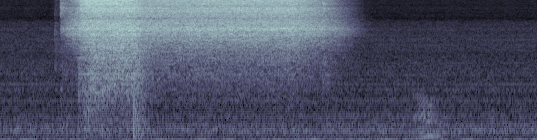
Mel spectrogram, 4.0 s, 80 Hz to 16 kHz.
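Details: Vevor Cut 50 plasma cutter (110/220V, 50 amp) on first test, air pressure gauge at about 58–61 PSI: strong steady hiss of air through the torch for about two seconds, even and unbroken; air flow normal.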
